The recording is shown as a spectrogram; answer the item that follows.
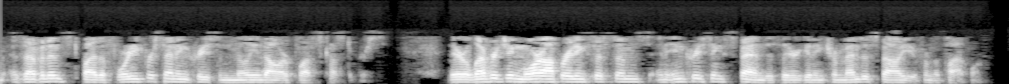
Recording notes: Q2 2023 Earnings Call.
